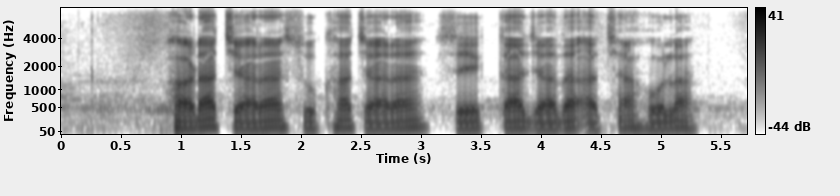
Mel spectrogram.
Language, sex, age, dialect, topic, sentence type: Magahi, male, 18-24, Western, agriculture, question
